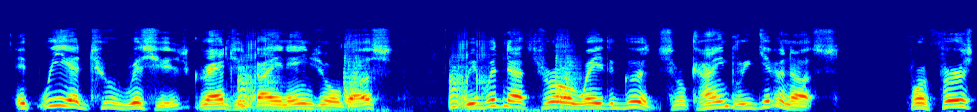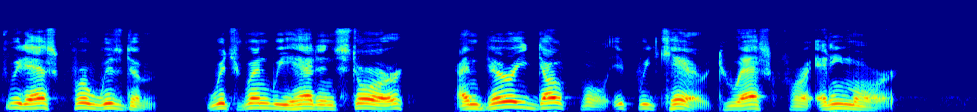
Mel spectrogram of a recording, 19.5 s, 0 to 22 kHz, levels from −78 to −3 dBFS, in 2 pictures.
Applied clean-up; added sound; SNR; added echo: none; Fart; 11 dB; none.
